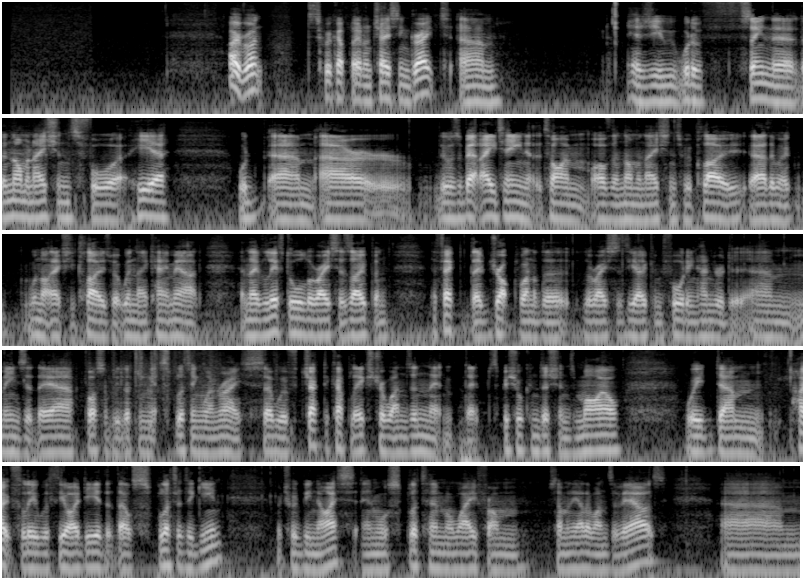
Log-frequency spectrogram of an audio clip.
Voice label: voice note; Chasing Great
